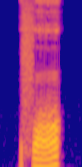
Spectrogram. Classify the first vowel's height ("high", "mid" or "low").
mid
